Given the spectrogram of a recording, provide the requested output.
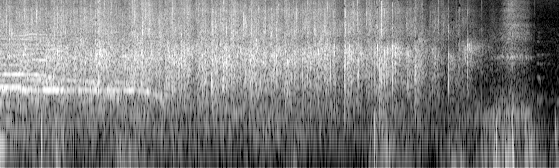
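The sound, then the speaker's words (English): An audience on the show Livewire applauds the house band, a band, with dense, steady clapping that holds strong for several seconds, then gradually thins and fades out near the end; a few faint voices or whistles mix in early. “Right, let's hear for the house band, ….”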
